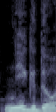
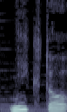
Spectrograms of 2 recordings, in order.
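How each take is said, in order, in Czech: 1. Slovo se čte rychle se změněnou koncovkou. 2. Slovo končí zřetelným zvukem 'kto'. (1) "keď sa ľudia snažia prečítať to rýchlo, čo nie je dobré" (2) "musí byť to kto, je vždy kto"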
